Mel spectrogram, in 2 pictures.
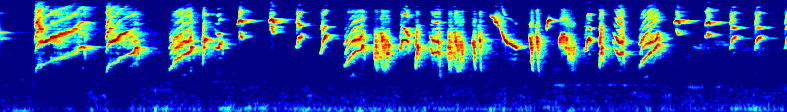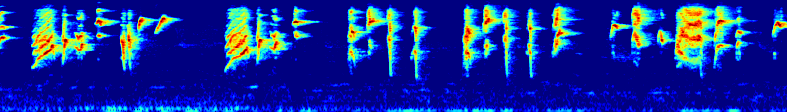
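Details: Long-tailed shrike (cendet), a vigorous singer, in a masteran recording for training kept birds: a long, dense, rapid medley of sharp high chirps, buzzy notes and short whistles with barely a pause.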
